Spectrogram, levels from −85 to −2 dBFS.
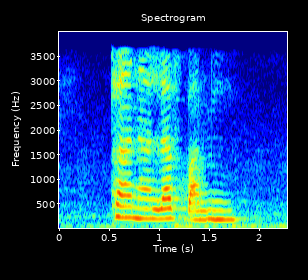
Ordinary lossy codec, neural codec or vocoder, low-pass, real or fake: AAC, 16 kbps; codec, 16 kHz in and 24 kHz out, 1.1 kbps, FireRedTTS-2 codec; 3.6 kHz; fake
